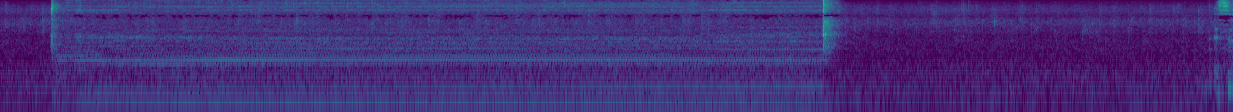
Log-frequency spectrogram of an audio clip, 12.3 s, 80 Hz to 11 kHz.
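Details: Compressor nebulizer running with 3 ml immuno, a taped mouthpiece held to the nose to reach the sinuses: steady low mechanical hum with a buzzing rattle for about eight seconds, then it switches off.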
